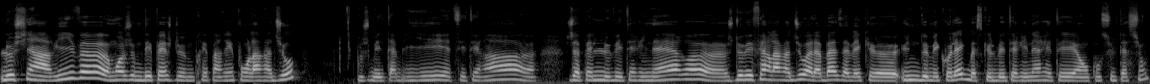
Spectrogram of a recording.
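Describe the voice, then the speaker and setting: A woman's medium-pitched voice moves along at a fairly quick clip, her intonation fairly even. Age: 20s. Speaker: former veterinary assistant. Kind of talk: testimony. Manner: halting, many hesitations.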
